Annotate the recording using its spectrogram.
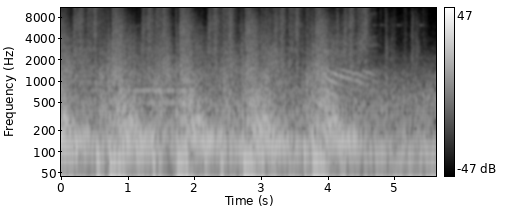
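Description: Shotgun blasts boom in quick succession.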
